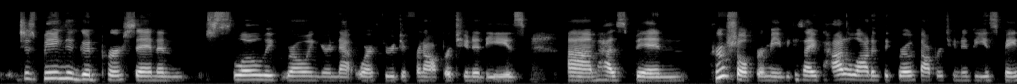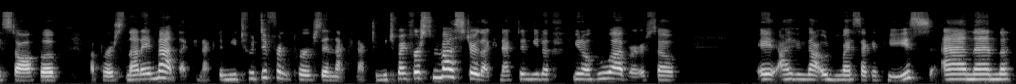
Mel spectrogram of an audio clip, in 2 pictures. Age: 10-29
